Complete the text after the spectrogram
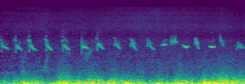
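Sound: birds chirping outdoors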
